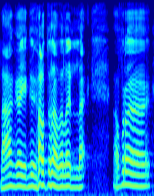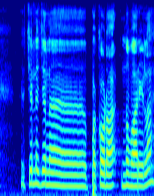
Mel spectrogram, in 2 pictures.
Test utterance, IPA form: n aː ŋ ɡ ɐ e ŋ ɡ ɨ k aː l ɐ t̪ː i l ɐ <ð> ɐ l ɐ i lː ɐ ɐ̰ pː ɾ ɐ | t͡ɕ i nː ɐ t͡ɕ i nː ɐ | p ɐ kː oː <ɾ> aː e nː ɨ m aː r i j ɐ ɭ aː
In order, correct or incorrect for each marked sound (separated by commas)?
correct, incorrect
